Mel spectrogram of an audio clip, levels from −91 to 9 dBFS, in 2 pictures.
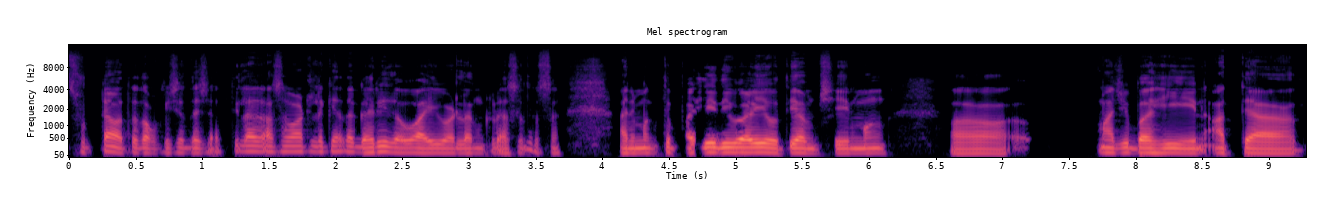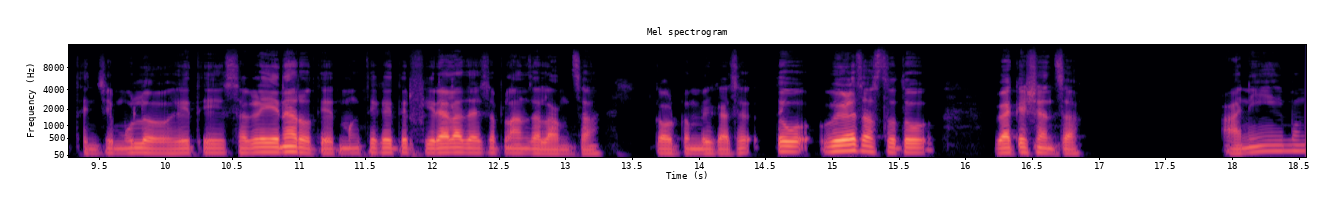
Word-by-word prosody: सुट्ट्या -, -, -5 dB
होत्यात 110 Hz, -, -4 dB
ऑफिसात 110 Hz, +2 st, -8 dB
तशा. 110 Hz, -1 st, -8 dB
तिला 140 Hz, -1 st, -4 dB
असं 135 Hz, +1 st, -7 dB
वाटलं, 135 Hz, 0 st, -6 dB
की 135 Hz, -, -6 dB
आता 130 Hz, 0 st, -5 dB
घरी 120 Hz, +2 st, -2 dB
जाऊ 110 Hz, -2 st, -2 dB
आई-वडिलांकडे 105 Hz, -1 st, -5 dB
असं-तसं -, -, -12 dB, 0.5 s
आणि 105 Hz, 0 st, -3 dB
मग 105 Hz, 0 st, -3 dB
ती -, -, -2 dB
पहिली 115 Hz, +3 st, +1 dB
दिवाळी 120 Hz, 0 st, +5 dB
होती 110 Hz, -1 st, +1 dB
आमची. 100 Hz, -1 st, -4 dB
मग 105 Hz, +1 st, -4 dB, 0.5 s
अ, 95 Hz, -, -5 dB, 1.1 s
माझी 115 Hz, 0 st, -3 dB
बहीण, 105 Hz, -1 st, 0 dB
आत्या, 105 Hz, +1 st, -1 dB, 0.4 s
त्यांची 95 Hz, +2 st, -8 dB
मुलं 100 Hz, -1 st, 0 dB
हे 105 Hz, +1 st, 0 dB
ते 110 Hz, 0 st, -2 dB
सगळे 110 Hz, +3 st, +2 dB
येणार 125 Hz, +1 st, +7 dB
होते. 100 Hz, -2 st, 0 dB
मग 105 Hz, +1 st, -6 dB
ते 115 Hz, -, -1 dB
काहीतरी 115 Hz, -1 st, 0 dB
फिरायला 115 Hz, +2 st, +6 dB
जायचा 110 Hz, 0 st, -1 dB
प्लॅन 105 Hz, -1 st, -2 dB
झाला 95 Hz, -2 st, +1 dB
आमचा 90 Hz, 0 st, -6 dB, 0.5 s
कौटुंबिक 95 Hz, 0 st, -1 dB
असं. 100 Hz, +4 st, -1 dB, 0.2 s
तो 135 Hz, 0 st, +7 dB, 0.2 s
वेळच 150 Hz, +2 st, +10 dB
असतो 125 Hz, -3 st, +2 dB
तो 115 Hz, 0 st, +5 dB, 0.6 s
व्हॅकेशनचा. 110 Hz, -4 st, +2 dB, 1.1 s
आणि 125 Hz, +10 st, -4 dB
मग 150 Hz, 0 st, -8 dB
110 Hz, 160 wpm, -28 LUFS, 105-115 Hz, 1.1 s, वेळच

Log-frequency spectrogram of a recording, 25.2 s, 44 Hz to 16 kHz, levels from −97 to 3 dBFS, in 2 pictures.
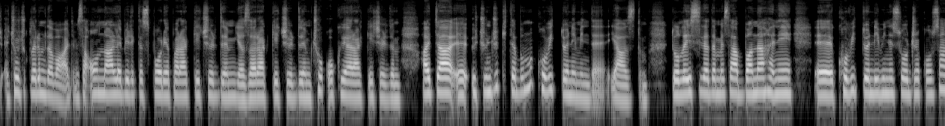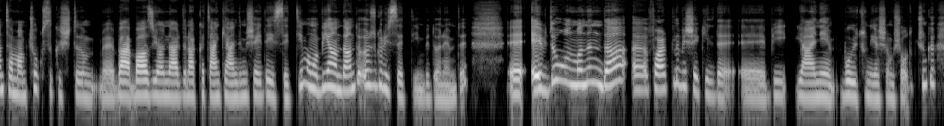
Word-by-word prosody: çocuklarım 205 Hz, -1 st, -3 dB
da 180 Hz, -2 st, 0 dB
vardı. 160 Hz, -2 st, -2 dB
Mesela 165 Hz, -, -5 dB
onlarla 195 Hz, -1 st, +1 dB
birlikte 185 Hz, -1 st, -5 dB
spor 185 Hz, +1 st, -1 dB
yaparak 180 Hz, -1 st, -1 dB
geçirdim, 175 Hz, -1 st, -5 dB
yazarak 170 Hz, 0 st, 0 dB
geçirdim, 175 Hz, 0 st, -4 dB
çok 215 Hz, +7 st, -6 dB
okuyarak 175 Hz, -3 st, 0 dB
geçirdim. 165 Hz, -2 st, -6 dB
Hatta, 205 Hz, +2 st, +7 dB
eee, 190 Hz, -, +1 dB
3. 215 Hz, +4 st, -3 dB
kitabımı 225 Hz, +1 st, -4 dB
Covid 235 Hz, -1 st, -1 dB
döneminde 175 Hz, -4 st, -4 dB
yazdım. 150 Hz, -1 st, -3 dB, 0.3 s
Dolayısıyla 200 Hz, +2 st, +2 dB
da 205 Hz, -, +1 dB
mesela 200 Hz, -1 st, +1 dB
bana, 210 Hz, +1 st, +4 dB
hani, 200 Hz, 0 st, -1 dB, 0.3 s
eee, 185 Hz, 0 st, +7 dB
Covid 215 Hz, +1 st, -1 dB
dönemini 200 Hz, 0 st, 0 dB
soracak 200 Hz, -1 st, -3 dB
olsan 215 Hz, +6 st, -2 dB
tamam 205 Hz, -7 st, -2 dB
çok 255 Hz, +4 st, -7 dB
sıkıştığım, 175 Hz, -4 st, -8 dB
eee, 85 Hz, 0 st, -5 dB
be 180 Hz, -1 st, +7 dB
bazı 185 Hz, 0 st, +5 dB
yönlerden 180 Hz, 0 st, 0 dB
hakikaten 175 Hz, 0 st, -2 dB
kendimi 170 Hz, 0 st, -3 dB
şeyde 185 Hz, +1 st, -4 dB
hissettiğim 165 Hz, -, -5 dB
ama 255 Hz, -5 st, +1 dB
bir 270 Hz, -, -1 dB
yandan 255 Hz, -3 st, +4 dB
da -, -, +2 dB
özgür 295 Hz, -2 st, -1 dB
hissettiğim 155 Hz, -, -4 dB
bir 80 Hz, 0 st, -12 dB
dönemdi. 80 Hz, +1 st, -7 dB, 0.6 s
Eee, 195 Hz, 0 st, +5 dB
evde 235 Hz, +8 st, +7 dB
olmanın 330 Hz, -3 st, +1 dB
da, 335 Hz, +7 st, +5 dB
eee, 240 Hz, 0 st, -1 dB
farklı 255 Hz, +5 st, +1 dB
bir 285 Hz, -, -3 dB
şekilde, 195 Hz, -9 st, -4 dB
eee, 80 Hz, -1 st, -6 dB
bir, 180 Hz, -1 st, -8 dB
yani, 170 Hz, -2 st, -1 dB
boyutunu 175 Hz, -1 st, -3 dB
yaşamış 160 Hz, 0 st, -7 dB
olduk. 280 Hz, -, -8 dB
Çünkü 310 Hz, +2 st, -4 dB
190 Hz, 155 wpm, -24 LUFS, 170-215 Hz, 0.6 s, Hatta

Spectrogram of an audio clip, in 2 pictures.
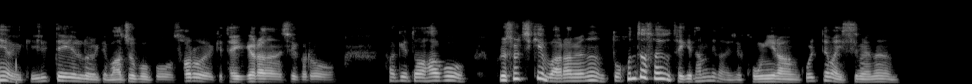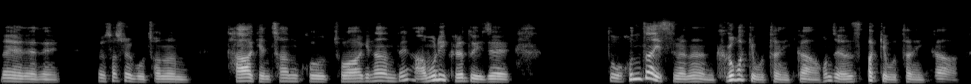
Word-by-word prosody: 해요. 200 Hz, -, +3 dB
이렇게 115 Hz, +3 st, -6 dB
1 160 Hz, +3 st, -4 dB
대 185 Hz, 0 st, +2 dB
1 160 Hz, -4 st, +1 dB
로 130 Hz, -, +1 dB
이렇게 115 Hz, -, -5 dB
마주 115 Hz, +5 st, 0 dB
보고 120 Hz, -1 st, -5 dB
서로 160 Hz, -1 st, +1 dB
이렇게 125 Hz, -, -7 dB
대결하는 130 Hz, -1 st, +2 dB
식으로 120 Hz, -2 st, -6 dB, 0.5 s
하기도 170 Hz, -1 st, -2 dB
하고 175 Hz, -3 st, 0 dB, 0.3 s
그리고 200 Hz, -1 st, +3 dB
솔직히 265 Hz, +1 st, +2 dB
말하면은 165 Hz, +1 st, +1 dB
또 175 Hz, -, -3 dB
혼자서 280 Hz, 0 st, +4 dB
해도 245 Hz, -5 st, +3 dB
되긴 135 Hz, -3 st, -1 dB
합니다 160 Hz, -7 st, -7 dB
이제 110 Hz, +1 st, -9 dB
공이랑 125 Hz, -3 st, +1 dB
골대만 165 Hz, -, -2 dB
있으면은. 125 Hz, 0 st, -3 dB, 0.7 s
네네네. 125 Hz, -6 st, -1 dB, 0.4 s
그래서 150 Hz, -4 st, -6 dB
사실 165 Hz, -1 st, -2 dB
뭐 125 Hz, -1 st, -3 dB
저는 125 Hz, -3 st, -2 dB, 0.4 s
다 160 Hz, +1 st, +6 dB
괜찮고 140 Hz, -1 st, -2 dB
좋아하긴 140 Hz, +3 st, +1 dB
하는데 175 Hz, +4 st, 0 dB
아무리 205 Hz, +3 st, +4 dB
그래도 155 Hz, -3 st, +1 dB
이제 125 Hz, -1 st, +2 dB, 1.0 s
또 145 Hz, -4 st, -2 dB
혼자 255 Hz, +4 st, +6 dB
있으면은 130 Hz, -, 0 dB
그거밖에 215 Hz, -, +3 dB
못 115 Hz, 0 st, -5 dB
하니까 120 Hz, +1 st, -1 dB
혼자 165 Hz, +5 st, -2 dB
연습밖에 125 Hz, +1 st, 0 dB
못 115 Hz, +3 st, -7 dB
하니까 120 Hz, 0 st, -3 dB
140 Hz, 365 characters per minute, -24 LUFS, 125-165 Hz, 1.0 s, 다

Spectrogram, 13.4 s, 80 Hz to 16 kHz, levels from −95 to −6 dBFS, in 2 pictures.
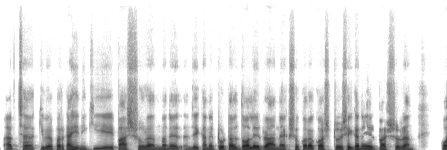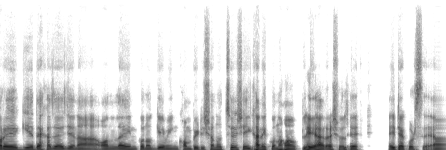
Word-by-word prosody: আচ্ছা 130 Hz, +1 st, -5 dB, 0.2 s
কি -, -, -9 dB
ব্যাপার 125 Hz, +1 st, 0 dB
কাহিনী 125 Hz, +3 st, +1 dB
কি? 140 Hz, -, -6 dB, 0.2 s
এই 120 Hz, -, -1 dB
৫০০ 125 Hz, 0 st, -1 dB, 0.2 s
রান 135 Hz, 0 st, +2 dB
মানে? 130 Hz, 0 st, -2 dB, 0.3 s
যেখানে 135 Hz, +3 st, -2 dB
টোটাল 140 Hz, +2 st, +2 dB
দলের 125 Hz, +1 st, +5 dB
রান 135 Hz, +2 st, +3 dB
১০০ 130 Hz, -, -12 dB
করা 145 Hz, 0 st, +4 dB
কষ্ট 135 Hz, 0 st, 0 dB, 0.2 s
সেখানে 130 Hz, -1 st, +3 dB
এর 130 Hz, -, -1 dB
৫০০ 120 Hz, 0 st, -1 dB
রান। 135 Hz, +3 st, +1 dB, 0.5 s
পরে 150 Hz, +3 st, +6 dB, 0.2 s
গিয়ে 170 Hz, 0 st, +2 dB
দেখা 150 Hz, +2 st, 0 dB
যায় 150 Hz, -1 st, +3 dB
যে 145 Hz, -, +2 dB
না 115 Hz, -, 0 dB, 0.3 s
অনলাইন 150 Hz, +3 st, 0 dB
কোন 150 Hz, 0 st, 0 dB, 0.2 s
গেমিং 130 Hz, +3 st, 0 dB
কম্পিটিশন 135 Hz, +3 st, -2 dB
হচ্ছে, 165 Hz, +4 st, -3 dB
সেইখানে 160 Hz, +1 st, +3 dB
কোন 150 Hz, -2 st, -1 dB, 0.4 s
প্লেয়ার 135 Hz, -2 st, +5 dB
আসলে 125 Hz, -1 st, -2 dB, 0.6 s
এইটা 130 Hz, 0 st, +3 dB
করছে। 115 Hz, -2 st, -5 dB, 0.2 s
আ -, -, 0 dB
135 Hz, 170 wpm, -24 LUFS, 130-145 Hz, 0.6 s, পরে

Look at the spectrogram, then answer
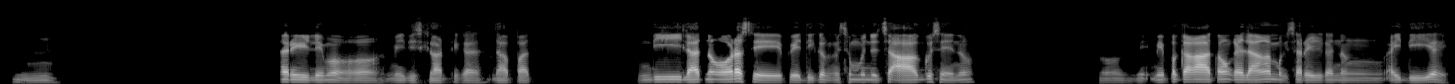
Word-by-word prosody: Mm. 100 Hz, -2 st, -15 dB, 2.2 s
Sarili 110 Hz, -2 st, +1 dB
mo, 110 Hz, +1 st, -1 dB
oo. 90 Hz, +1 st, -5 dB, 0.2 s
May 100 Hz, +1 st, -9 dB
diskarte 95 Hz, 0 st, -6 dB
ka, 95 Hz, -1 st, -4 dB, 0.3 s
dapat. 100 Hz, +1 st, -4 dB, 1.1 s
Hindi 115 Hz, +2 st, -1 dB
lahat 115 Hz, +1 st, +4 dB
ng 115 Hz, -, +2 dB
oras, 120 Hz, +3 st, +6 dB
eh, 100 Hz, 0 st, +1 dB
pwede 105 Hz, 0 st, -3 dB
kang 105 Hz, -1 st, -5 dB
sumunod 110 Hz, +1 st, -6 dB
sa 105 Hz, +1 st, +6 dB
agos, 120 Hz, +3 st, -6 dB
eh, 100 Hz, -1 st, -5 dB
no? 115 Hz, +2 st, -10 dB, 1.2 s
Oo, 90 Hz, +1 st, -15 dB, 0.2 s
me 95 Hz, -, -13 dB
may 110 Hz, -, -5 dB
pagkakataon 115 Hz, 0 st, +5 dB
kailangan 110 Hz, +2 st, +3 dB
magsarili 105 Hz, -1 st, -4 dB
ka 105 Hz, -1 st, -6 dB
ng 95 Hz, -1 st, -13 dB
idea, 105 Hz, +2 st, -4 dB
eh. -, -, -13 dB
105 Hz, 125 wpm, -23 LUFS, 100-115 Hz, 2.2 s, oras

